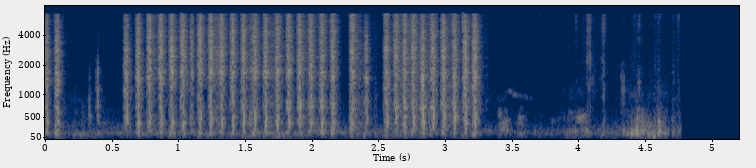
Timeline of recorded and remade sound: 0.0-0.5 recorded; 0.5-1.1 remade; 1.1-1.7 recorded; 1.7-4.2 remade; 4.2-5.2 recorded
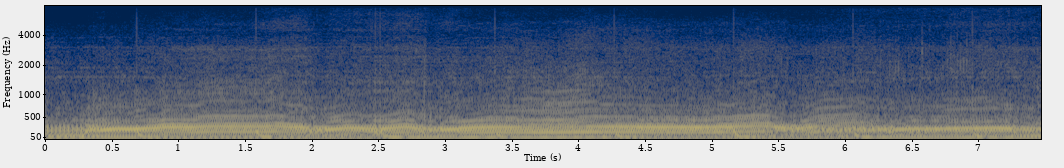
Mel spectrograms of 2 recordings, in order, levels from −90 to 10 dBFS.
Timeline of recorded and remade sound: 0.0-7.5 recorded

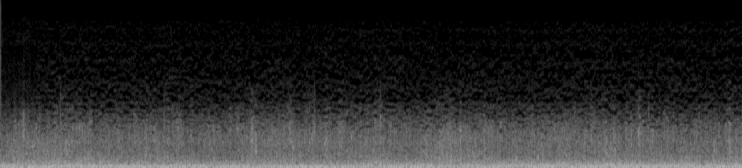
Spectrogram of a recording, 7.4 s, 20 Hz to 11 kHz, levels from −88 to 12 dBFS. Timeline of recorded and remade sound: 0.0-7.4 remade

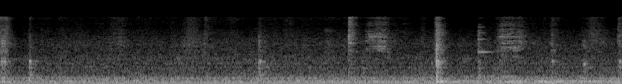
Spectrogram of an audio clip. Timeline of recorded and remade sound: 0.0-6.2 recorded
